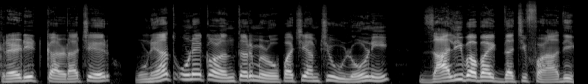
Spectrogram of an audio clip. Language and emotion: Goan Konkani, happy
